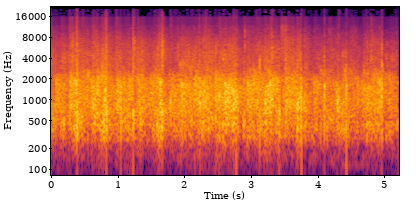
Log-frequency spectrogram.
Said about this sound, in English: Yeah, let's give Ruth a round of applause again.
